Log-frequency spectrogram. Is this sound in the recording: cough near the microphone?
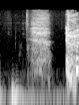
yes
